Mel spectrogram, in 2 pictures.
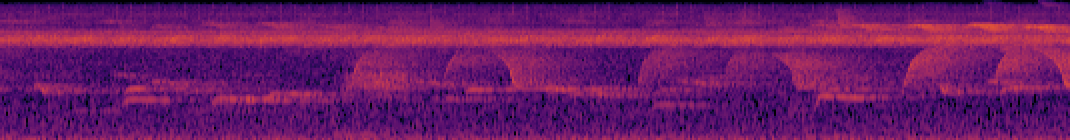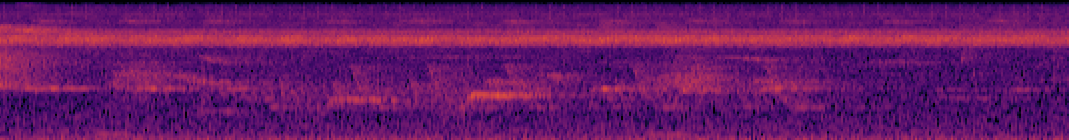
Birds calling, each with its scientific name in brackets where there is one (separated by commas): Screaming Piha (Lipaugus vociferans), Black-spotted Bare-eye (Phlegopsis nigromaculata), unidentified bird, White-throated Toucan (Ramphastos tucanus), Ringed Antpipit (Corythopis torquatus)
